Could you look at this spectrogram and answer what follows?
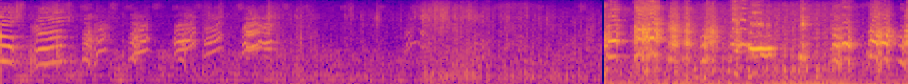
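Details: Tui song: a jumble of quick, wavering high notes, then a wheezy pause and a burst of loud clicks, rasps and clear whistles.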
